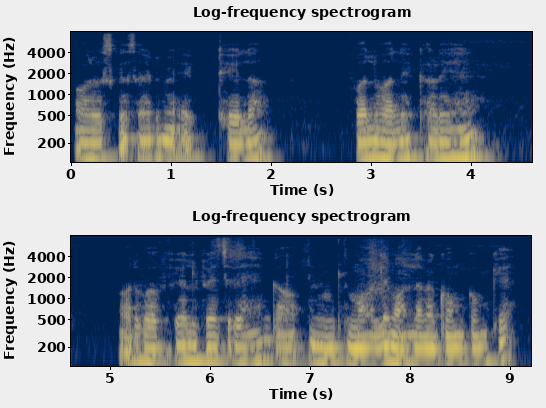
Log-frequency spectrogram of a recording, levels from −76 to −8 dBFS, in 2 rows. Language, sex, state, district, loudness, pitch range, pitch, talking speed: Hindi, male, Bihar, Supaul, -27 LUFS, 100-110 Hz, 105 Hz, 150 wpm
